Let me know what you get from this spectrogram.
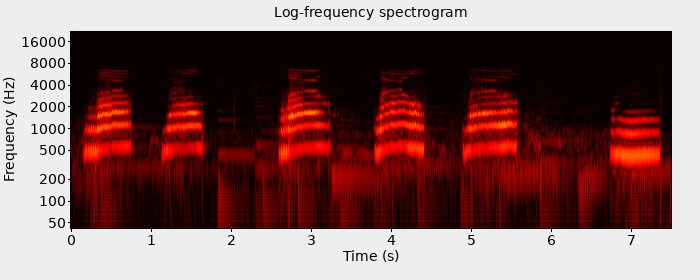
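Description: A cat meowing six times, each meow about half a second long and rising slightly in pitch, over soft background music.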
